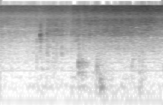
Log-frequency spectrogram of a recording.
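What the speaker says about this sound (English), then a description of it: "right now, these are going in the frying pan" Close, steady sizzle of burgers frying in a pan, with a few soft clinks and scrapes of stirring; no voices.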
